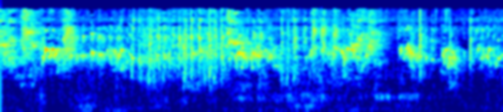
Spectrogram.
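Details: Continuous lively chatter of pet parakeets eating their breakfast, a dense stream of overlapping high chirps and warbles with hardly any pause.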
